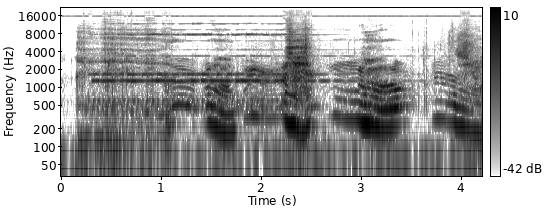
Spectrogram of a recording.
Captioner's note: phone rings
